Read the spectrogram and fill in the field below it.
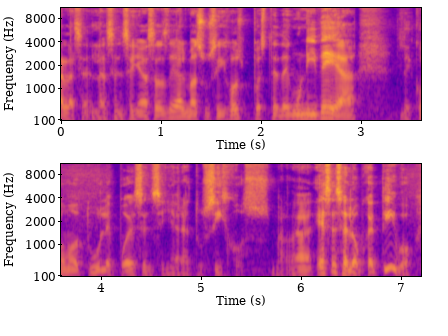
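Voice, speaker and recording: A man's voice: low-pitched, darkish tone. A middle-aged man teaching a religious lesson, often asking the listener rhetorical questions. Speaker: scripture teacher.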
